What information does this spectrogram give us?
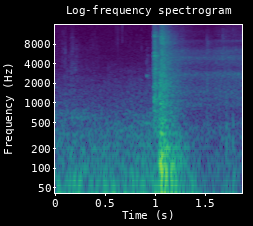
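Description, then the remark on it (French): A front door is swung open by a person in one brief, full-bodied rush of sound lasting about a quarter second, framed by quiet room tone with no one speaking. “Elle ouvre la porte.”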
